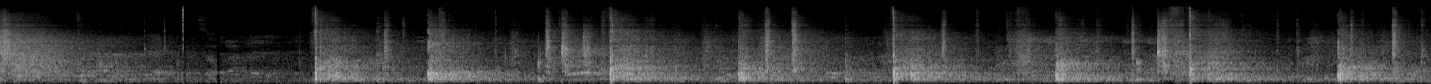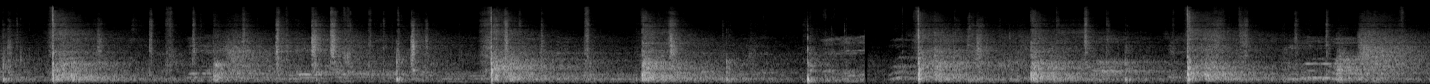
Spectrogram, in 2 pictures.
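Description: A tennis rally in an indoor hall: rackets striking the ball and the ball bouncing, a sharp echoing hit about every one to one and a half seconds.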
